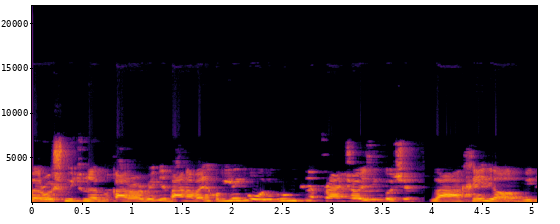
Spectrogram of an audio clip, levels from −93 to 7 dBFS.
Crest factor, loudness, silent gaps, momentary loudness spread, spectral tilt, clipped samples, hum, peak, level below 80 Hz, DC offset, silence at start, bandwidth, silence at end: 14 dB; -17 LUFS; none; 4 LU; -5 dB/octave; under 0.1%; none; -2 dBFS; -76 dBFS; under 0.1%; 0 s; 7.6 kHz; 0 s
